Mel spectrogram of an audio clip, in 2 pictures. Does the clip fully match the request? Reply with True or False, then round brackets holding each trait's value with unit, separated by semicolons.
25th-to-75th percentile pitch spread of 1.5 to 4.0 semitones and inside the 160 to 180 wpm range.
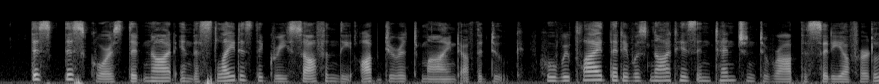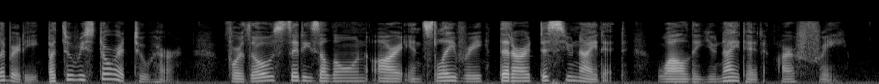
False (5.4 semitones; 175 wpm)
